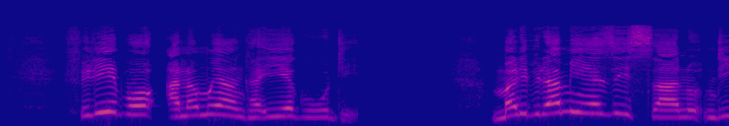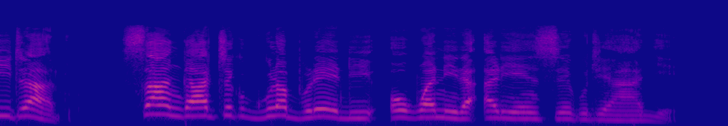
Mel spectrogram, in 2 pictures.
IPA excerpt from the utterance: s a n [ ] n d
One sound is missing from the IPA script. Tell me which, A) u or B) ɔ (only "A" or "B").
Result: A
